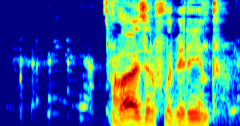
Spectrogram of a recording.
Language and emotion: Russian, neutral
